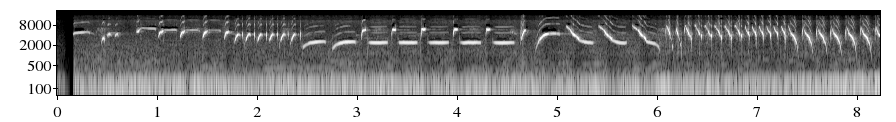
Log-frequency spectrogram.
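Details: Stimulating canary song with varied phrases: rapid high trills, a series of even repeated whistled notes, several steep falling sweeps, then a long dense rolling trill; quiet low hum behind.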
